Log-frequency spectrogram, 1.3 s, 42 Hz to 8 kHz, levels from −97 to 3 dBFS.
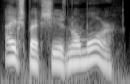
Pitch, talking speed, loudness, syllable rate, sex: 140 Hz, 275 wpm, -15 LUFS, 6.4 syllables/s, male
